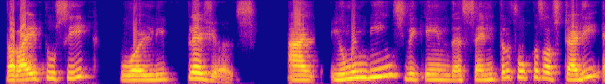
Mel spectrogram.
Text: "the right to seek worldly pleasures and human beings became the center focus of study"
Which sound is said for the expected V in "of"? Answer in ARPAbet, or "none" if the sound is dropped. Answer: V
